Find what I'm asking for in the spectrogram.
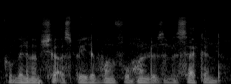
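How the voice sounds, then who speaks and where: Middle-aged English man, low and level delivery, casual outdoor vlog, arm's-length camera. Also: completely flat delivery, racing, a little hiss or hum. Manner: plain, chatty, matter-of-fact. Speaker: wildlife photographer. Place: outdoors in a field by trees.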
